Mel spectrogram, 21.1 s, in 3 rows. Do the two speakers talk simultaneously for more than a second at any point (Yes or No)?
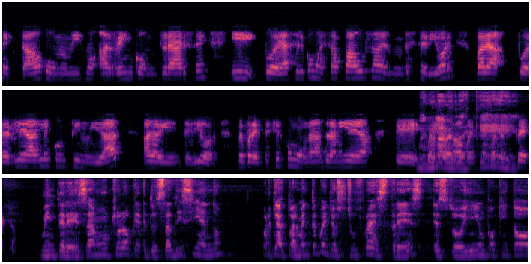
Yes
